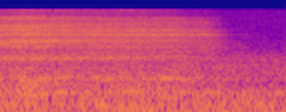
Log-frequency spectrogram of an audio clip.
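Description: One slow inhalation during a guided breathing exercise makes a soft, airy hiss. It holds steady for about one and a half seconds, then fades into quiet.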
